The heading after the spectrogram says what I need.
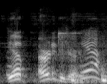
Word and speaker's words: Erdinger: Is that how you pronounce it? Yep, Erdinger.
